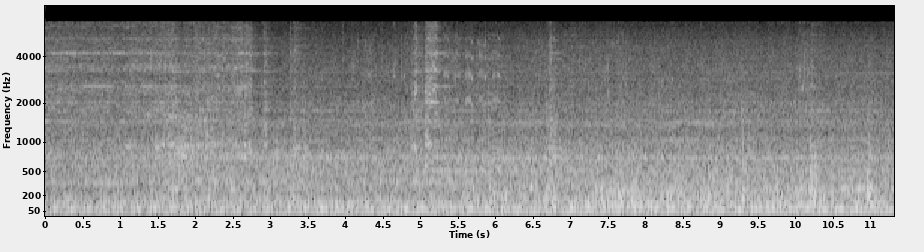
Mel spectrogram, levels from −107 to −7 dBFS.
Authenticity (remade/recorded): recorded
